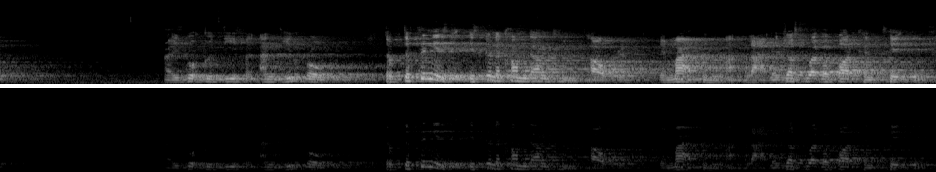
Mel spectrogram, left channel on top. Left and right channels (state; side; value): quieter; right; 27.0 dB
